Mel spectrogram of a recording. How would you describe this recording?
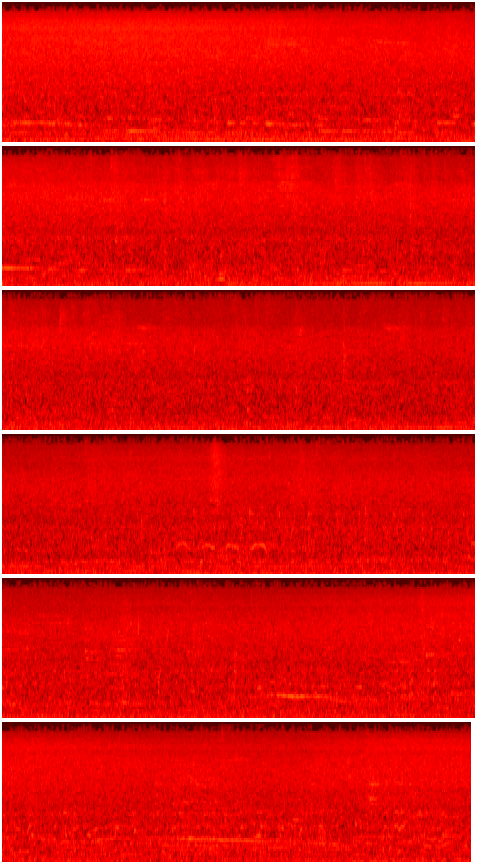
Berlin Stralau, Spree river bank ambience, various traffic: waterplane starting, joggers, bikers, boats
